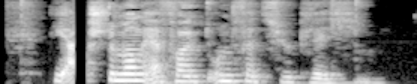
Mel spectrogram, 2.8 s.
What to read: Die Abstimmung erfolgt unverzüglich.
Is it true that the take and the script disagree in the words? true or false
false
